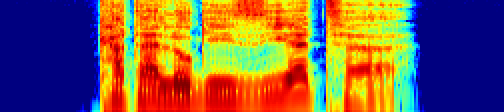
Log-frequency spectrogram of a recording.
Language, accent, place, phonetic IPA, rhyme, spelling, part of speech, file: German, Germany, Berlin, [kataloɡiˈziːɐ̯tə], -iːɐ̯tə, katalogisierte, adjective / verb, De-katalogisierte.ogg
- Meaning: inflection of katalogisieren: 1. first/third-person singular preterite 2. first/third-person singular subjunctive II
